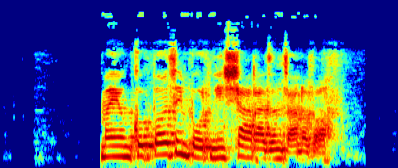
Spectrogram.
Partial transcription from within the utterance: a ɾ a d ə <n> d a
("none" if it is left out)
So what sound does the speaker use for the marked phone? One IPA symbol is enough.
n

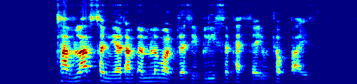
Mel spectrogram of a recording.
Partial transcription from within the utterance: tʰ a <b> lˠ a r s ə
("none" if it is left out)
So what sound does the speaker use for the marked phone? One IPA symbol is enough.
v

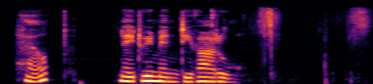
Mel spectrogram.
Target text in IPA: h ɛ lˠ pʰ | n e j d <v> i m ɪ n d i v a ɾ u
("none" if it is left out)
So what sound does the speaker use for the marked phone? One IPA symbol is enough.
w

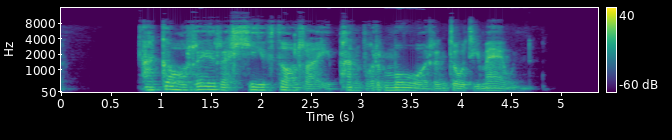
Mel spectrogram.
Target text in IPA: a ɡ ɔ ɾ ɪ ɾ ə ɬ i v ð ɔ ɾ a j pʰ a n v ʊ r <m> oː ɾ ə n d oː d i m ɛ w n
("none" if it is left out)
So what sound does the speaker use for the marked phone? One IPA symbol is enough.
m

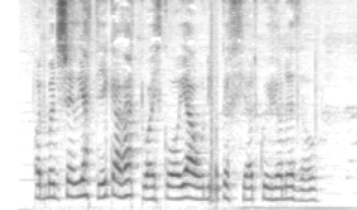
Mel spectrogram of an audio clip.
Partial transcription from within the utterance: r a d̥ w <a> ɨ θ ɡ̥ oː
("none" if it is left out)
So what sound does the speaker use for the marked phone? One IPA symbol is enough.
a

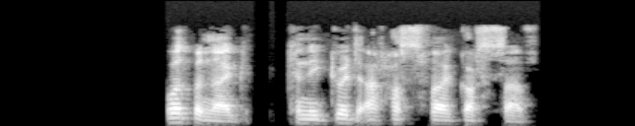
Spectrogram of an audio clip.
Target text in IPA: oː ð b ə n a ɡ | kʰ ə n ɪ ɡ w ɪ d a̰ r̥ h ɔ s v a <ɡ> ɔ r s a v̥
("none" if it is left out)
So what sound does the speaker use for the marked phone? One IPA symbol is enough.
ɡ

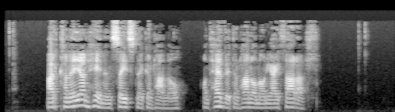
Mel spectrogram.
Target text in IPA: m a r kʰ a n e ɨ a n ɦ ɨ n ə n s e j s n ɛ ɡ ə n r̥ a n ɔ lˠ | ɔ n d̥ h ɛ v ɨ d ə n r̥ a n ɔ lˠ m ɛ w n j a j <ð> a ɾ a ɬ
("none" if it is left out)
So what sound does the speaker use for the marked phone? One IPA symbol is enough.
θ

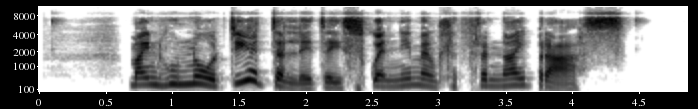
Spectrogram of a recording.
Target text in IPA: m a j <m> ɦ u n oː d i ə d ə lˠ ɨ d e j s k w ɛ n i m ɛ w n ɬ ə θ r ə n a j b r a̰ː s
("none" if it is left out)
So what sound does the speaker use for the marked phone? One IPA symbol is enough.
n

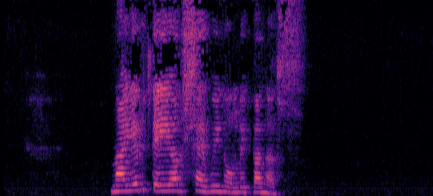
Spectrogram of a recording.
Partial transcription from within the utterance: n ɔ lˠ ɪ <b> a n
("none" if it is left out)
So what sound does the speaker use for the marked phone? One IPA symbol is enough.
b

